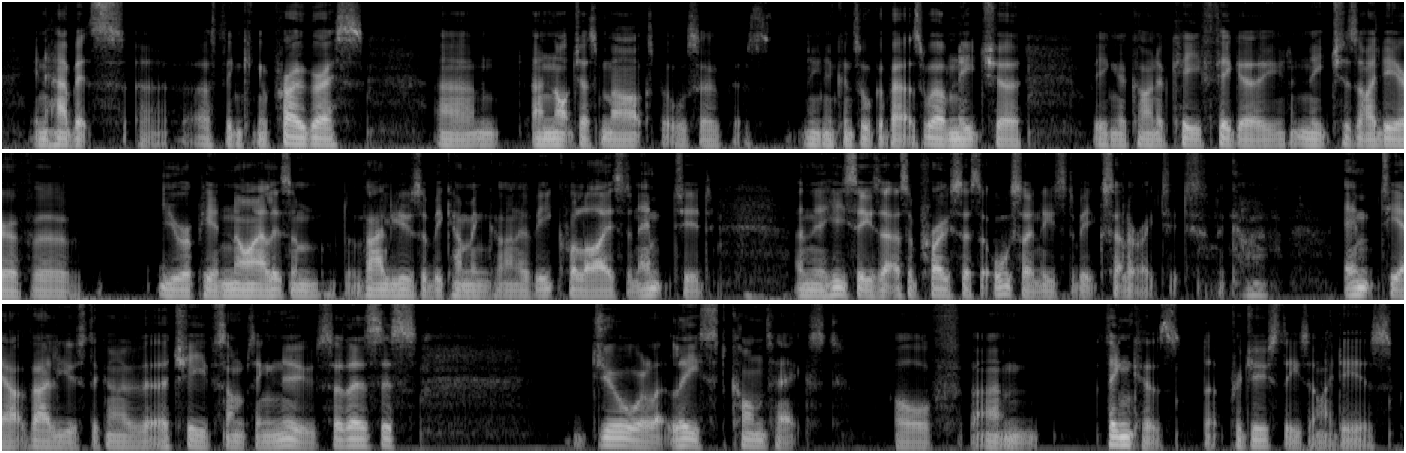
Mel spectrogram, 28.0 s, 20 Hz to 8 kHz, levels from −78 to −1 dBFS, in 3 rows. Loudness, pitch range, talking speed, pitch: -31 LUFS, 80-90 Hz, 180 wpm, 85 Hz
